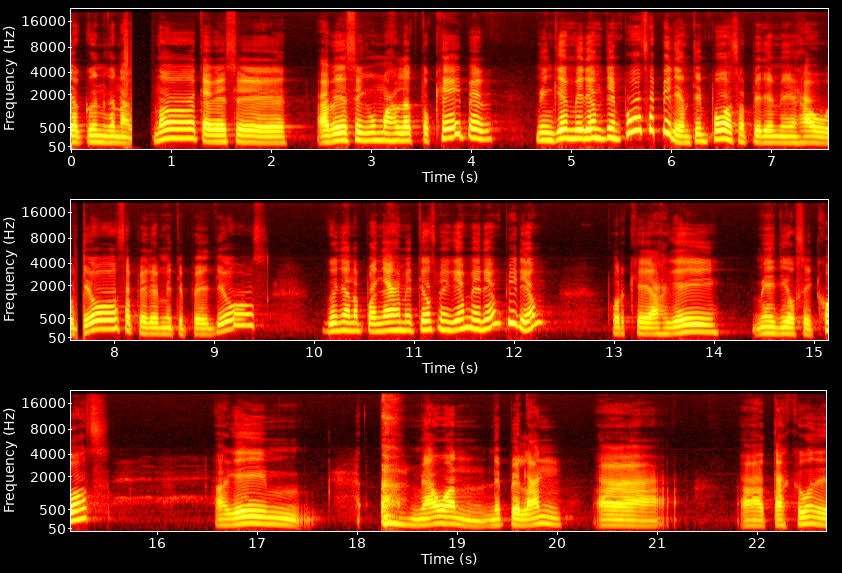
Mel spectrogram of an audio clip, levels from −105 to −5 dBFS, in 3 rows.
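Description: Intermittent contact hits twice: from 0.53 to 0.83 s, just before "a veces a veces", and again from 7.60 to 7.72 s ahead of "apidiem mitipey". A loose connection breaks briefly, so the speech drops out for about 200 ms, then 72 ms, with crackle at each edge and faint hiss underneath.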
